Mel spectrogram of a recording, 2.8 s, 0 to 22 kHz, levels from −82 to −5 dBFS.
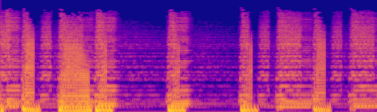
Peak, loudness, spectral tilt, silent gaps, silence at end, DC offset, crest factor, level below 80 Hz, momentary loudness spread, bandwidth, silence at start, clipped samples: -4 dBFS; -20 LUFS; -4.5 dB/octave; none; 0 s; under 0.1%; 16 dB; -26 dBFS; 8 LU; 16 kHz; 0 s; under 0.1%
